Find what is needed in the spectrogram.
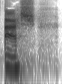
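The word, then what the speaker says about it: Æ: I mean, it's just X, the letter X, and the AE is pronounced Ash.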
